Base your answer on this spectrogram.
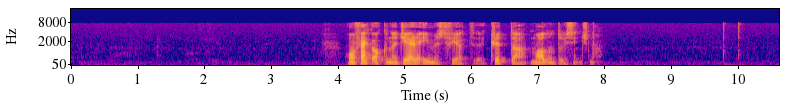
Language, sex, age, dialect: Faroese, male, 36-60, Norðurstreymoy/Eysturoy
